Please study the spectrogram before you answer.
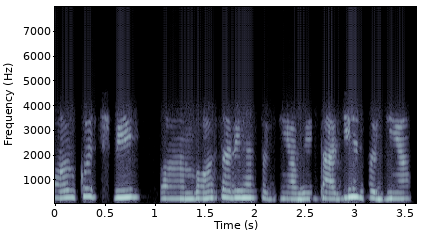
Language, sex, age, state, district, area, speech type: Hindi, female, 18-30, Uttar Pradesh, Azamgarh, rural, conversation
